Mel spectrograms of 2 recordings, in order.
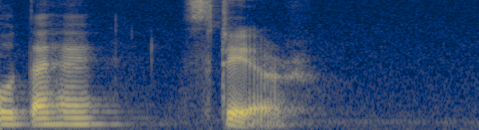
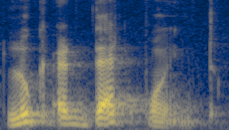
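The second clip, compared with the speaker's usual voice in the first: slow, louder stress on "that"; pointing look; 3 semitones higher, 6 dB louder, much slower than usual. Shown as a demonstration. Teacher directs the class to one point, slow and emphatic. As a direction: stretch "Look at that point", hitting "that". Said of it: "तो एक particular चीज़ को दिखाना".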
